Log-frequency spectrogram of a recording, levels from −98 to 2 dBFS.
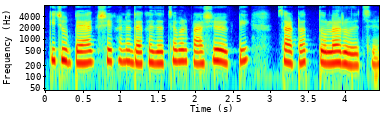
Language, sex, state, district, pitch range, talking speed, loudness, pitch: Bengali, female, West Bengal, Jhargram, 235-265 Hz, 150 wpm, -14 LUFS, 245 Hz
